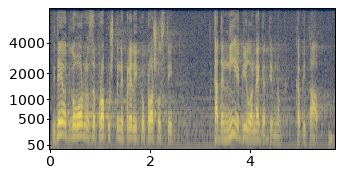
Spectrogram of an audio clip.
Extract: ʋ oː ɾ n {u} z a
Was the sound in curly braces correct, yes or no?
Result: no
